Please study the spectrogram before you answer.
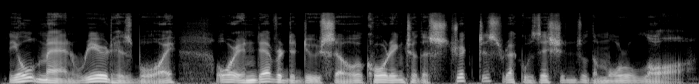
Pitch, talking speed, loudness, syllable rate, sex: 95 Hz, 155 wpm, -17 LUFS, 4.8 syllables/s, male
